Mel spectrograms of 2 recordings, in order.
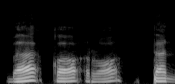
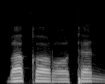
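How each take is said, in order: First: বাকরাতান very slow, split ba, qo, ro, tan; syllable by syllable. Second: Said in the usual way. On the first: Shown as a demonstration. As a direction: pause after each syllable of বাকরাতান. Teacher breaks word into syllables. (ভেঙে ভেঙে বাকরাতান)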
